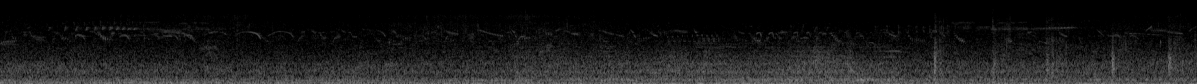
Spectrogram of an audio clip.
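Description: Outdoor field ambience: a steady soft hiss with small birds chirping on and off, and a couple of faint clicks near the end.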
